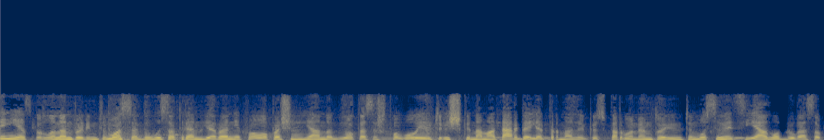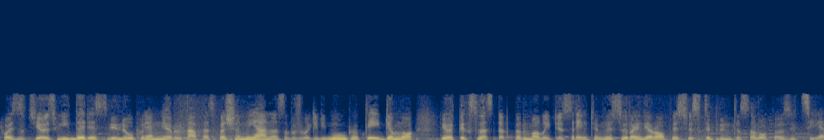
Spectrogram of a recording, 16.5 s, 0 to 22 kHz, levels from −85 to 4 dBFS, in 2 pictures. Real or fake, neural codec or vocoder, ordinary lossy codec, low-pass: fake; codec, 16 kHz, 0.5 kbps, X-Codec, HuBERT features, trained on general audio; MP3, 48 kbps; 7.2 kHz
